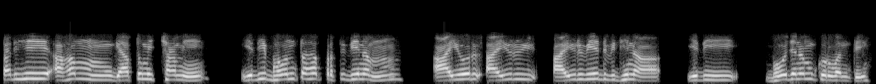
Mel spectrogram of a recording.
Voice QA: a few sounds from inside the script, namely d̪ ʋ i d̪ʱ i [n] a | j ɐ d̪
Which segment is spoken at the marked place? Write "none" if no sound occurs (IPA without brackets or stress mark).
n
